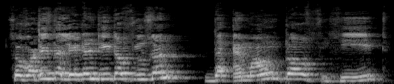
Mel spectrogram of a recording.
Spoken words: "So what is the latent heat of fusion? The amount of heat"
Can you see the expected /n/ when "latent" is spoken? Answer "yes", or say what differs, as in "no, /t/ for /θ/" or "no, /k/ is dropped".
yes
